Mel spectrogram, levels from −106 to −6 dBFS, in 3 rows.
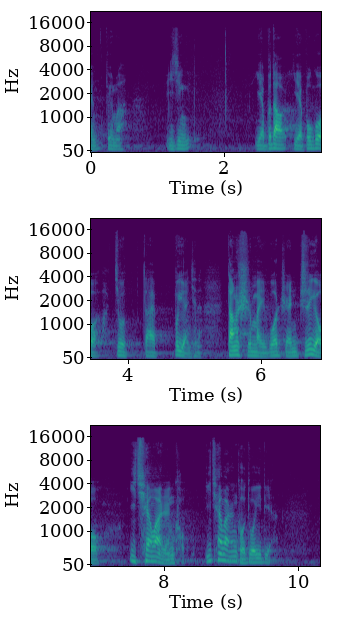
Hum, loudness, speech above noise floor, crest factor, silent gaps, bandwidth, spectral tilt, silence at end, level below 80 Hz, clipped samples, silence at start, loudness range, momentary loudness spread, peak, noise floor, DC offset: none; -50 LUFS; 32 dB; 26 dB; none; 13.5 kHz; -6 dB/octave; 0.65 s; -88 dBFS; under 0.1%; 0 s; 3 LU; 15 LU; -24 dBFS; -81 dBFS; under 0.1%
